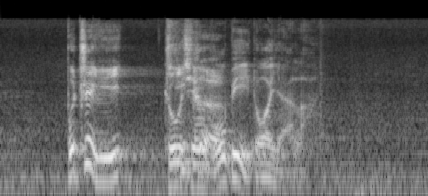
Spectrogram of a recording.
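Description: An elderly man speaks calmly and gravely.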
